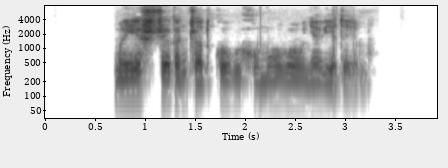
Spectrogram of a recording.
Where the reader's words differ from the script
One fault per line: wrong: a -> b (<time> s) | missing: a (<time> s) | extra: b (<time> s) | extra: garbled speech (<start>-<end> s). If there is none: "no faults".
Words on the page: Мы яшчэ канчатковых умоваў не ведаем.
no faults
